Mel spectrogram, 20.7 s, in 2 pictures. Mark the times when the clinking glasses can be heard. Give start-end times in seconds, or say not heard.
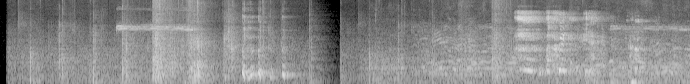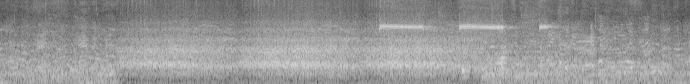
not heard.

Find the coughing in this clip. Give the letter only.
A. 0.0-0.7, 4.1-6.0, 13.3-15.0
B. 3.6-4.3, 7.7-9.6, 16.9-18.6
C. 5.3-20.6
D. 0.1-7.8
B.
